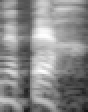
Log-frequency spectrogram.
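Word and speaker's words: nepesh: pedro e s h la s h en el hebreo se pronuncia como j entonces se pronunciaría lepe lepe se le salió el nepe y en el versículo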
